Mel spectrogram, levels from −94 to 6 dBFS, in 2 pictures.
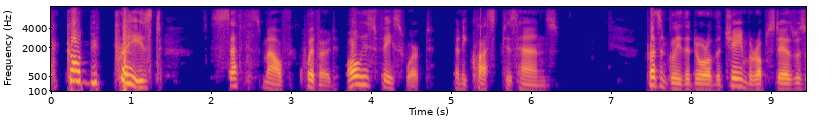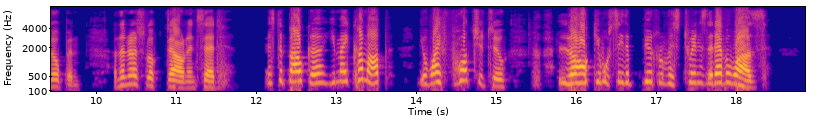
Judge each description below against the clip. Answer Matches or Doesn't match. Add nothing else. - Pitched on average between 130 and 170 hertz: Doesn't match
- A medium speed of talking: Matches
